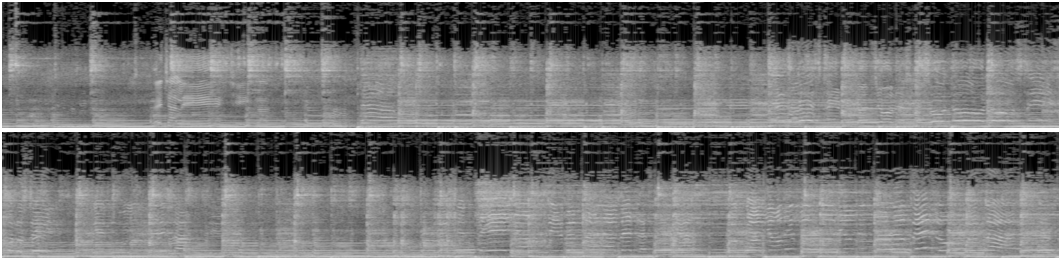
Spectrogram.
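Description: Live band playing through stage loudspeakers: guitar and bass with a singing voice at times, as an audio test of the stage sound.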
